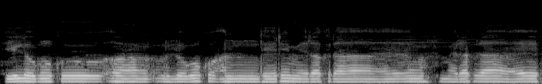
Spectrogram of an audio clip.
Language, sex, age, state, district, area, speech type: Hindi, male, 30-45, Uttar Pradesh, Mau, rural, spontaneous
